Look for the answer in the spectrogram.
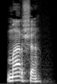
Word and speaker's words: marcha: Word 9 has an R in the middle. It is a rolling R, but pronounced very lightly. Try word 9. – Marcha.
